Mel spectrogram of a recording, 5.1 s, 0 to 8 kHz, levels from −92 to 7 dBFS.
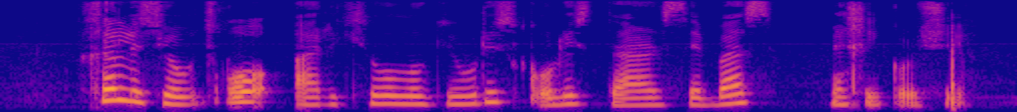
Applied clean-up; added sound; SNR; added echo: none; none; none; none.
